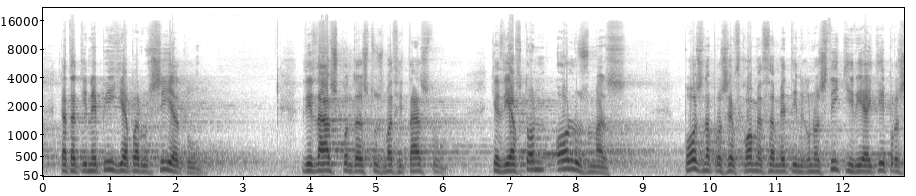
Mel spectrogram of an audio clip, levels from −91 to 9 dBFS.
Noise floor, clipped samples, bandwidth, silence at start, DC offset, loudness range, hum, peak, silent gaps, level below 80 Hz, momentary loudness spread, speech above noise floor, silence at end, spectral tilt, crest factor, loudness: -49 dBFS; under 0.1%; 15.5 kHz; 0 s; under 0.1%; 2 LU; none; -4 dBFS; none; -64 dBFS; 13 LU; 28 dB; 0 s; -6 dB/octave; 18 dB; -21 LUFS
